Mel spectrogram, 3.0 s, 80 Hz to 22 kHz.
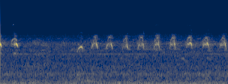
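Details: Osprey pair at their nest in Moorings Park, Naples, Florida, on 15 April 2024 at 06:37: a run of short, high whistled chirps repeating about four or five times a second, over a soft background hum.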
